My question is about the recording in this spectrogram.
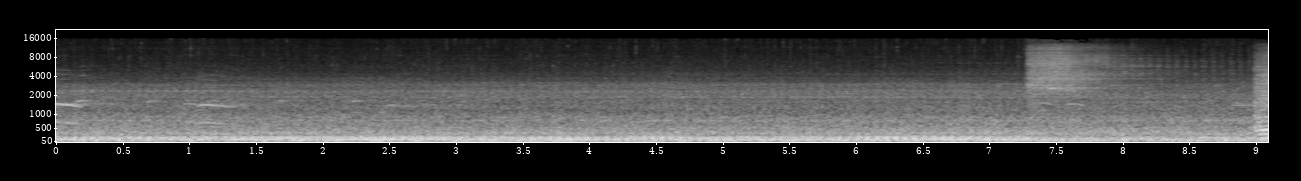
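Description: Diesel freight locomotives rumbling steadily as the train crosses a steel truss bridge, with a brief hiss about seven seconds in.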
